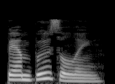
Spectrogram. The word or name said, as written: bamboozling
